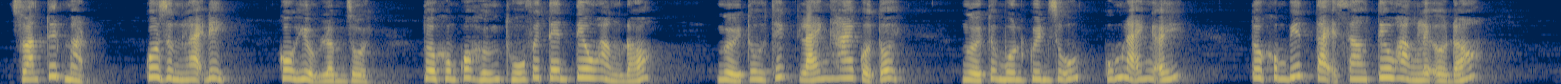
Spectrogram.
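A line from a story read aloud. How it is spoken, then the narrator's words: Terrified scream. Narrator (Vietnamese): kinh hãi hét lên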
